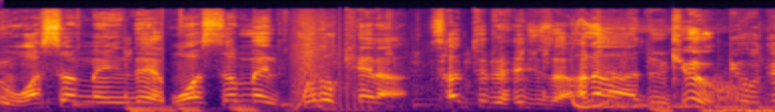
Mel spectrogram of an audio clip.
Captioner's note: dialect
